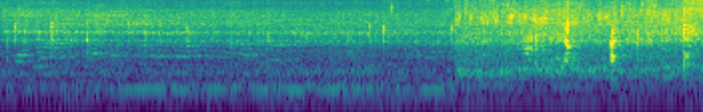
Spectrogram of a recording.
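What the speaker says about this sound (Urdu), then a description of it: "گھی ہمارا گرم ہو چکا ہے، اب ہم اس میں شامل کر لیں گے پیاز۔" Onions dropped into hot ghee for a mutton brain masala fry, a soft steady frying hiss that grows brighter and louder partway through as stirring clatters in.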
